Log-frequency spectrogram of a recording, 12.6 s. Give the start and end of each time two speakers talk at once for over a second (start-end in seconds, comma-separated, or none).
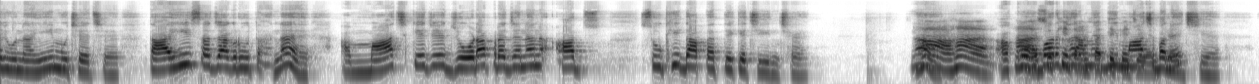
9.2-11.8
